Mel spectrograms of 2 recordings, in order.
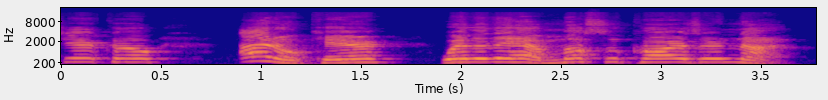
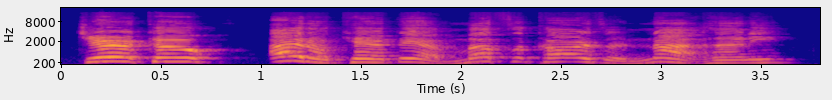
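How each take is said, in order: First: It is said in a plain voice. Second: It is said in a put-on voice.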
